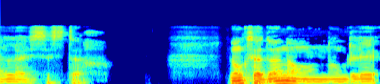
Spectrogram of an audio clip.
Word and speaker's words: Leicester: Leogarecastre, donc, qui va donner l'actuelle ville de, attention à la prononciation, de Leicester, pas Leicester.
